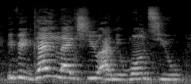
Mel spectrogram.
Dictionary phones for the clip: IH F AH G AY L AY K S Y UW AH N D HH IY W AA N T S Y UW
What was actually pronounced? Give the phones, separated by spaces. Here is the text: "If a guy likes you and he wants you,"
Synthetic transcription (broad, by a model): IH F AH G AY L AY K S Y UW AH N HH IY W AA N T S Y UW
